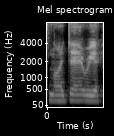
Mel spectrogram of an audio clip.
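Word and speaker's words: Cnidaria: is nidaria so this even though it's spelled with a c the C is silent so it's nideria its pronunciation and um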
